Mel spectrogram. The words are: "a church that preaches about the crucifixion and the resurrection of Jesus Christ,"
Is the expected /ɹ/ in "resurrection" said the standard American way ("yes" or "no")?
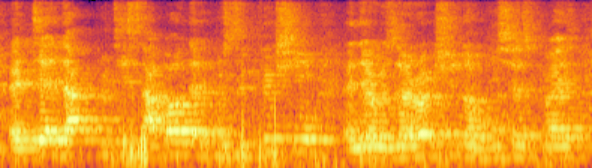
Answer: no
